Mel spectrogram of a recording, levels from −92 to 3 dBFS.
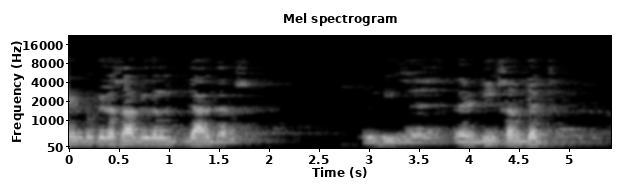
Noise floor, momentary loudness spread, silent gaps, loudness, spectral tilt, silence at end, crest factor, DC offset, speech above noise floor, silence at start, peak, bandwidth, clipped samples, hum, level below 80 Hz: -77 dBFS; 16 LU; none; -23 LUFS; -7 dB/octave; 0.45 s; 20 dB; under 0.1%; 54 dB; 0 s; -4 dBFS; 9.2 kHz; under 0.1%; none; -76 dBFS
